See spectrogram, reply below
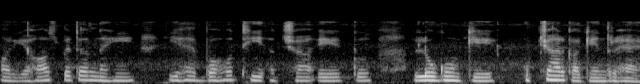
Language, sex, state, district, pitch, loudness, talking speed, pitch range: Hindi, female, Rajasthan, Bikaner, 175 Hz, -20 LUFS, 140 wpm, 165-190 Hz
